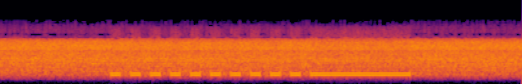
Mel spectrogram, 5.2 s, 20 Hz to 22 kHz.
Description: Telephone call progress tone (North American plan), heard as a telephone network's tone, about 350, 440 Hz, 0.1 s on and 0.1 s off, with phone line noise and room echo. Stutter dial tone.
